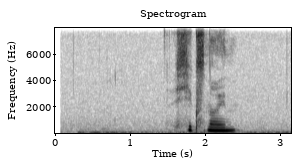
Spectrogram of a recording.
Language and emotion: Russian, neutral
